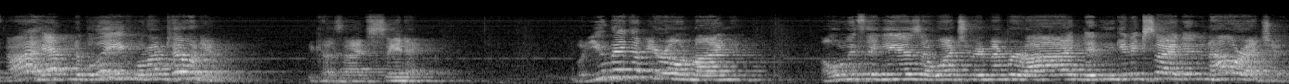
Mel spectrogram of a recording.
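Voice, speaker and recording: A man's voice: extremely high pitch, sharp tone, full character voice. An actor playing an earnest, haunted young man in a radio theatre monologue, confiding, insistent and jittery. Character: earnest, haunted young man recalling being lost underground. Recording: echoey hall, distant, faint noise.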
